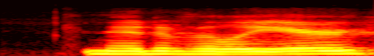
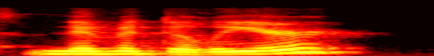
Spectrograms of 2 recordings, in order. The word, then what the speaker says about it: Nidavellir: Which is, honestly, it's funny because Thor, the first scene that he says it, he mixes up the V and the D. So instead of saying Nidavellir, he says Nivadilir.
